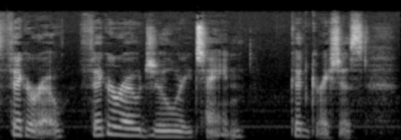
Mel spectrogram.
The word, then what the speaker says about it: Figaro: It's Figaro.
